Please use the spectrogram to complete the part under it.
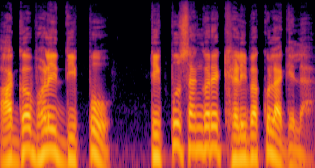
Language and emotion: Odia, neutral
